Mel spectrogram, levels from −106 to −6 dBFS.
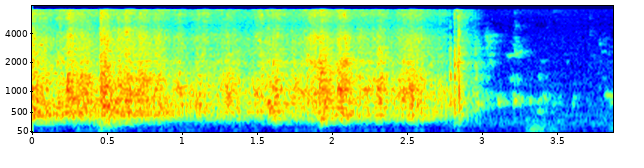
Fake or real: fake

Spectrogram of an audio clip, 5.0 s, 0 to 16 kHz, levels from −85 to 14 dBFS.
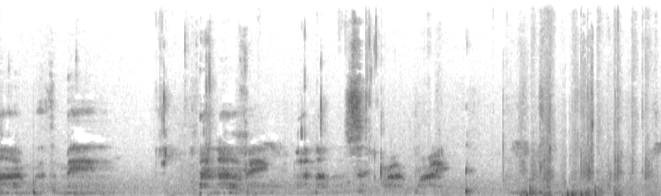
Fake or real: real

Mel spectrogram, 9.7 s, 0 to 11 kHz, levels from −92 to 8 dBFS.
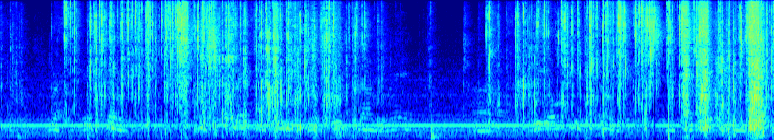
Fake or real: real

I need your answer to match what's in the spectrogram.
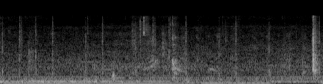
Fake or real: real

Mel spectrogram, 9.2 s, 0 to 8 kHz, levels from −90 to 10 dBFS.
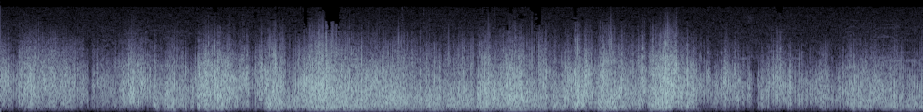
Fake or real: real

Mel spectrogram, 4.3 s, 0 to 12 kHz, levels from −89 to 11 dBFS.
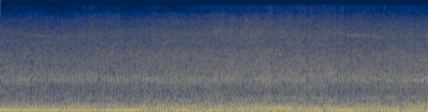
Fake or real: fake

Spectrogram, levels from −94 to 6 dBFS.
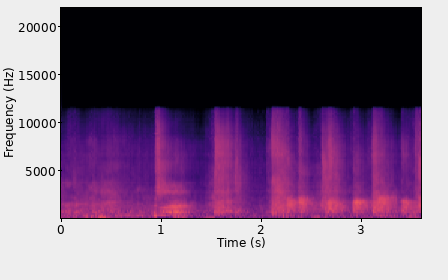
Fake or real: fake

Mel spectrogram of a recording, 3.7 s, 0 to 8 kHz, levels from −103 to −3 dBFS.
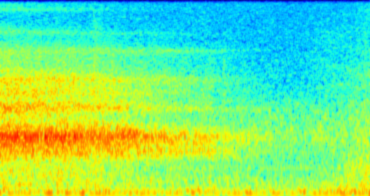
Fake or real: real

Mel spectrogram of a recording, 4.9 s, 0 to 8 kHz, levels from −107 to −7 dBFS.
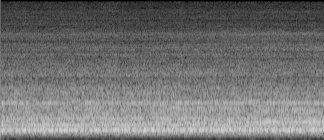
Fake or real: real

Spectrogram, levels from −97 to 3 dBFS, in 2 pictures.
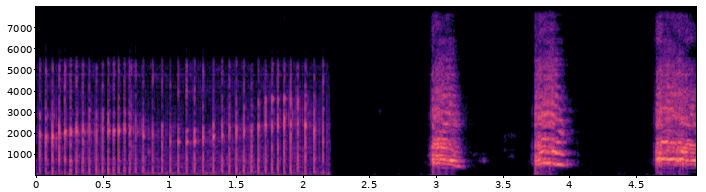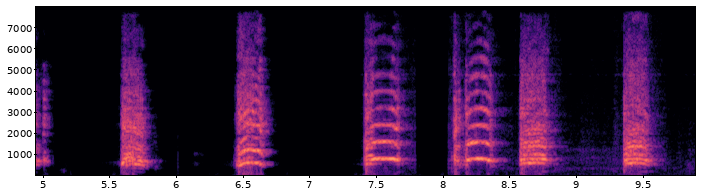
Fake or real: fake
